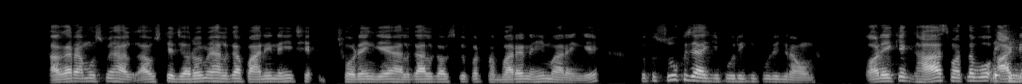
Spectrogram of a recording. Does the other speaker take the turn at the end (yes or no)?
no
